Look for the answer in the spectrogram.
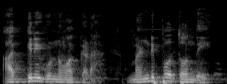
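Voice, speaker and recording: A man preaching a sermon at a church service. He keeps questioning the congregation and calling for responses, and his voice swings suddenly between loud and soft. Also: medium pitch, lively intonation, moderate pace.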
